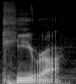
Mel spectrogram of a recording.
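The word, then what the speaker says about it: Keerakh: Place your bets on how it's pronounced. I'm thinking Krock. I think it's got to be Krock. Krock. K E E R A K8. It is Krock.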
